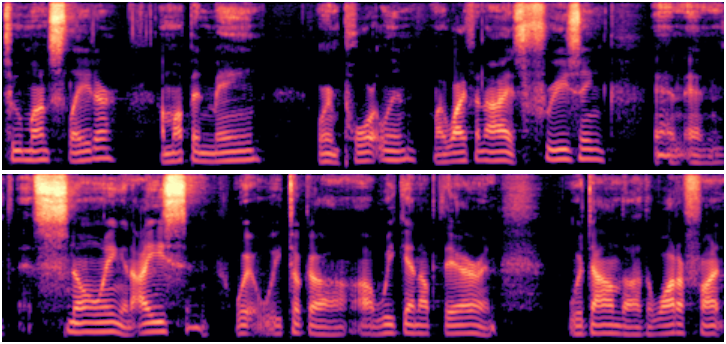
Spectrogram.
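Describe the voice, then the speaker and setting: Animated male preacher telling a story. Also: medium pitch. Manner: animated storyteller, acts out dialogue. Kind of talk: sermon with personal testimony.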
